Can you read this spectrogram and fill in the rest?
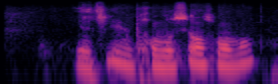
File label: voice message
